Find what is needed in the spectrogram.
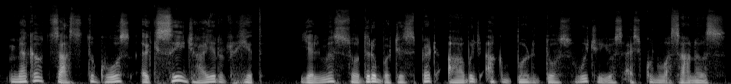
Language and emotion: Kashmiri, fearful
